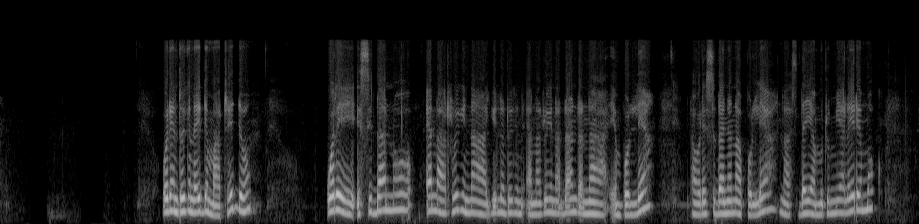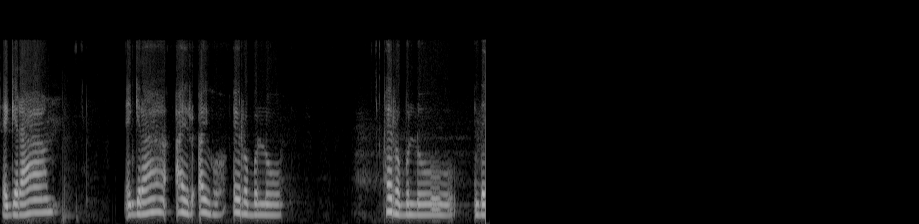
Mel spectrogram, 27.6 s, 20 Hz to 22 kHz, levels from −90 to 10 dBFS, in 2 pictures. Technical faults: 4-bit ADPCM compression

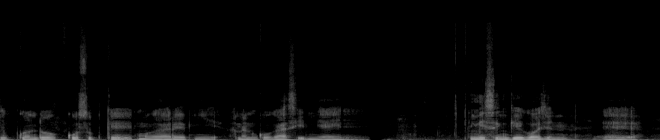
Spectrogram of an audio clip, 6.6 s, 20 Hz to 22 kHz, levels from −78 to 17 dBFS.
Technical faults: AAC frame loss with concealment

